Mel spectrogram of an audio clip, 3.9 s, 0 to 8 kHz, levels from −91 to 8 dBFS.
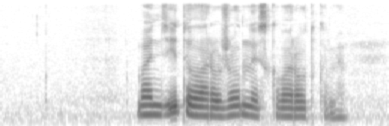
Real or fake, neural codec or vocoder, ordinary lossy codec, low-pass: real; none; none; 7.2 kHz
